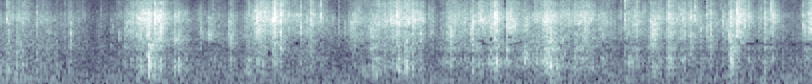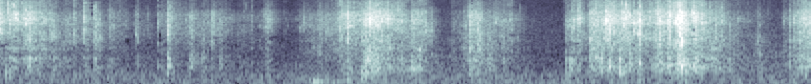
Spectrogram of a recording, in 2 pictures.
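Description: Dry, crunchy autumn leaves crackling and rustling as they are handled and pressed onto a paper journal page, in several irregular bouts with short pauses between.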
